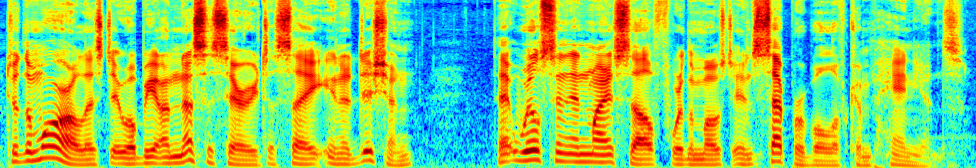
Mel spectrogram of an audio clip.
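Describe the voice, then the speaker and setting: A man giving a dramatic first-person literary narration for a horror audio drama, with formal, measured phrasing. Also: lowish voice, big pitch swings, no echo.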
